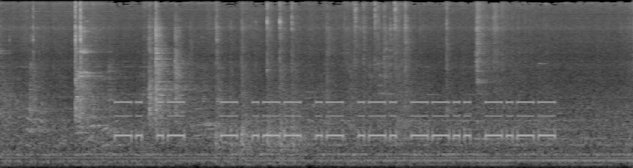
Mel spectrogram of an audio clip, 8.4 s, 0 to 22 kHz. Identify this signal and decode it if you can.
Morse code, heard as a keyed tone, machine-sent, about 17 wpm, 680 Hz, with the noise of a cafe. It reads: NA TWARZY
